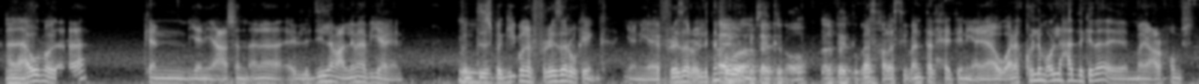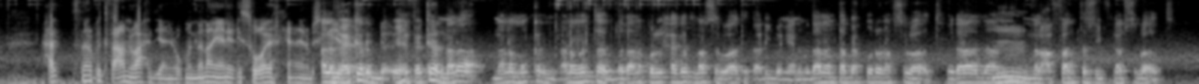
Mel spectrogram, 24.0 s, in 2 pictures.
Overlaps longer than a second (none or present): none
